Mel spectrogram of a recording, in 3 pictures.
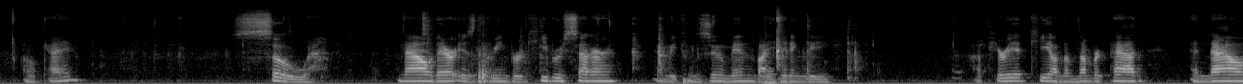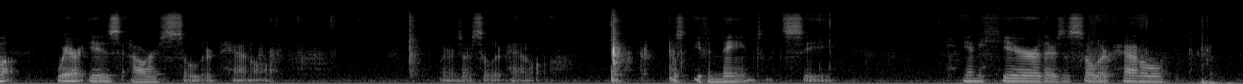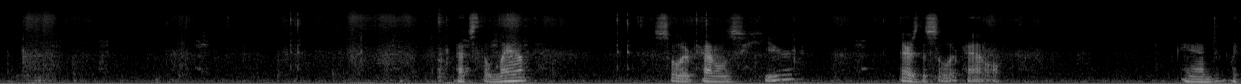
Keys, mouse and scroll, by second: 0.3-1.2 scroll down 1, 1.2 scroll up 1, 1.5 middle click, 3.3-4.1 scroll up 4, 6.6 right click, 8.1 KP_Decimal, 8.9 scroll down 3, 9.3 middle click, 10.3-11.3 scroll down 2, 13.6-14.3 scroll down 1, 14.3-17.5 scroll down 3, 21.3 click, 22.4-23.3 scroll down 8, 23.3-24.3 scroll down 4, 24.3-24.7 scroll up 4, 24.9 KP_Decimal, 25.5 KP_Decimal, 25.9-26.7 scroll up 4, 27.4-28.4 scroll down 2, 28.4 right click, 28.4 scroll down 5, 28.9 KP_Decimal, 29.3-30.0 scroll up 5, 29.7 KP_Decimal, 30.0-31.6 scroll down 18, 31.6 right click, 31.6-32.4 scroll down 1, 32.4 right click, 32.8-33.2 scroll up 4, 33.2 KP_Decimal, 33.9-35.0 scroll down 1, 35.0-35.5 scroll down 5.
